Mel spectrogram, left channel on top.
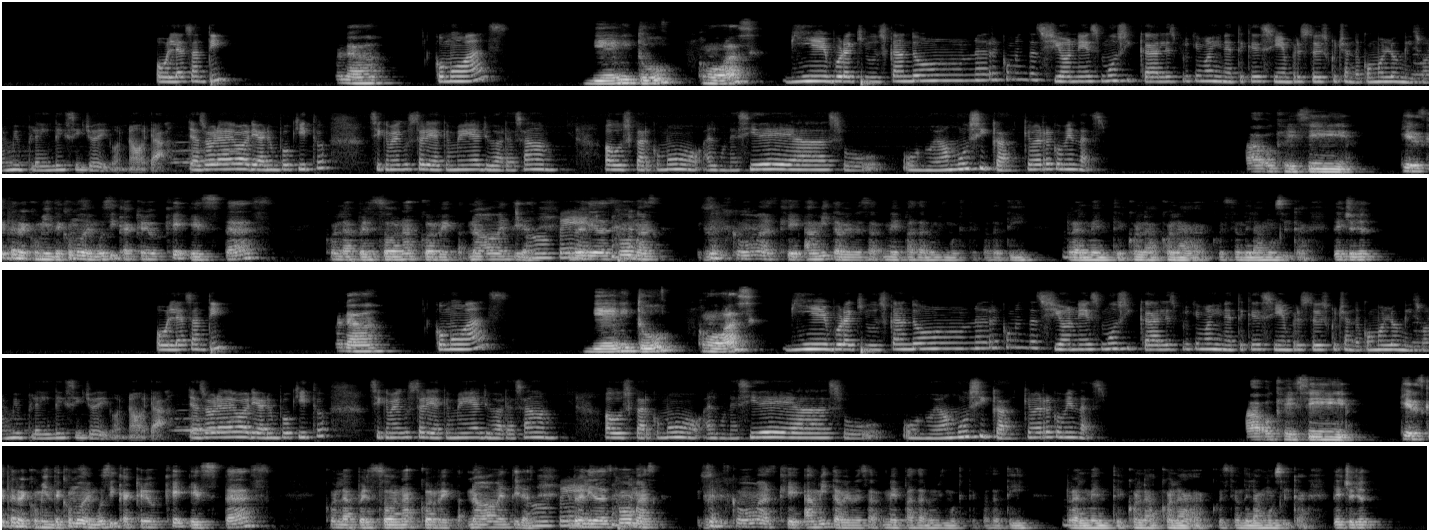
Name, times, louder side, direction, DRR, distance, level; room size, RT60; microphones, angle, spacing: voice 1, 1.5-2.2 4.3-5.0 7.8-25.3 33.8-34.8 39.3-39.4, equal, 5° left, 0.3 m, -25 dB
voice 2, 3.3-3.8 5.8-6.7 7.0-7.5 26.7-27.7 28.3-31.2 31.8-35.0 35.5-38.1 38.4-38.8 39.2-42.2, right 1 dB, 50° right, 0.7 m, -21 dB
sound 1, 14.1-24.8, right 3 dB, 50° left, 0.6 m, -46 dB
3.4 x 2.9 x 2.5 m
head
